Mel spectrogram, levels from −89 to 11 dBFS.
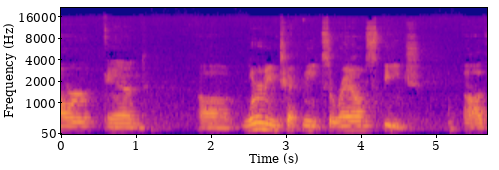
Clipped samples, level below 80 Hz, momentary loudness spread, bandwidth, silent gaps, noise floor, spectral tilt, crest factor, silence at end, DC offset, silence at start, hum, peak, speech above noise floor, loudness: under 0.1%; -72 dBFS; 15 LU; 17.5 kHz; none; -45 dBFS; -4 dB/octave; 16 dB; 0 s; under 0.1%; 0 s; none; -2 dBFS; 26 dB; -18 LUFS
